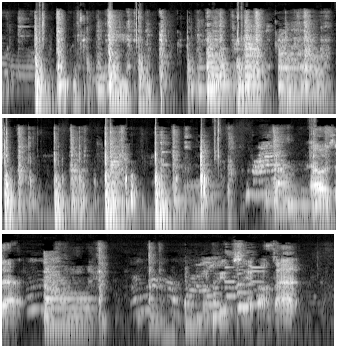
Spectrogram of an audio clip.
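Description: Acoustic guitar strummed in quick, even strokes, about three a second, with a man's voice singing along.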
